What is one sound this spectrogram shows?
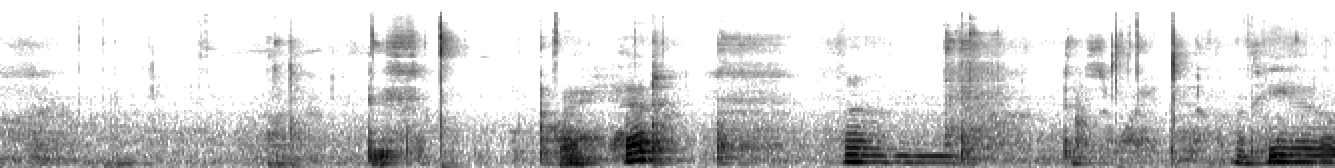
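Small plastic toy pieces click and snap together.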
